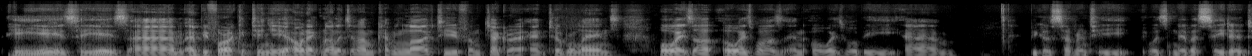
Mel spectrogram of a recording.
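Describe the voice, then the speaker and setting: In an Australian accent, a man speaks with a fairly low pitch and ordinary pitch variation. The recording is very clean, with a silent background. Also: moderate pace. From Australia (born in Chile). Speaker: podcast co-host. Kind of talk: casual chat.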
